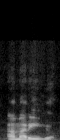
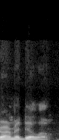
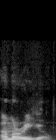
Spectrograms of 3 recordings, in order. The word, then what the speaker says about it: Amarillo: the Rainman in 1989 Amarillo should actually be pronounced Amaro we pronounced it armadillo well yeah um root 66 it's in that song it's awesome um the way he names all the but the actual name is amaru yeah the double L's I know that yeah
